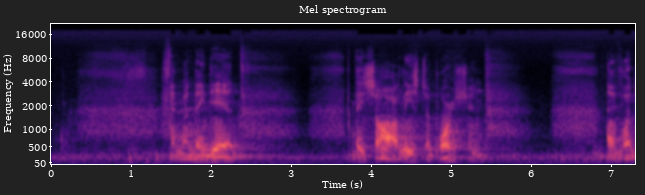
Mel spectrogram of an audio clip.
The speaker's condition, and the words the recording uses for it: Laryngectomy. So I'm speaking to you with a kazoo in my throat today.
